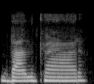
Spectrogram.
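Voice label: "bankár", Slovak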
